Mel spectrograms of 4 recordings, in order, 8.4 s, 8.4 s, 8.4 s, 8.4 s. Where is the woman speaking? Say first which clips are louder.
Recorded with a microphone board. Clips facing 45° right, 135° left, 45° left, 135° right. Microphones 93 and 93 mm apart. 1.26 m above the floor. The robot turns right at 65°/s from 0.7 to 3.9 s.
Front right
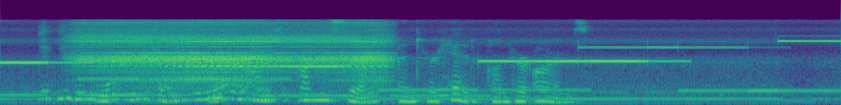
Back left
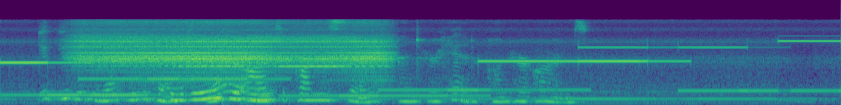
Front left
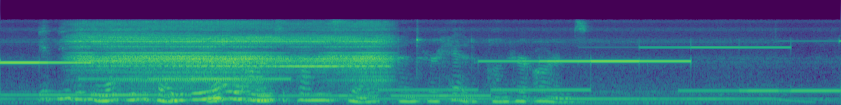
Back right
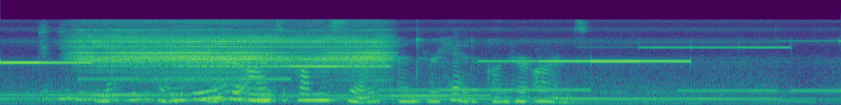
Back left 5 dB, even; 130° left, 0.5 m; by 5.9 s 85° right, 0.5 m.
